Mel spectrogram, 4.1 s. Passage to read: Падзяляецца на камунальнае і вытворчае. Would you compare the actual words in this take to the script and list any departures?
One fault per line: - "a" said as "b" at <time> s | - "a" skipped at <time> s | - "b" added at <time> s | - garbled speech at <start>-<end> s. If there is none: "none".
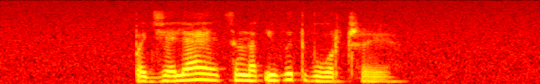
- "камунальнае" skipped at 1.9 s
